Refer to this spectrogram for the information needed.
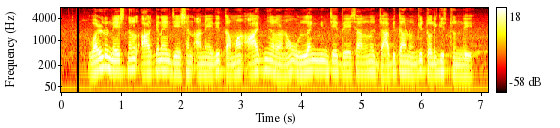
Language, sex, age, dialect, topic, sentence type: Telugu, male, 51-55, Central/Coastal, banking, statement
